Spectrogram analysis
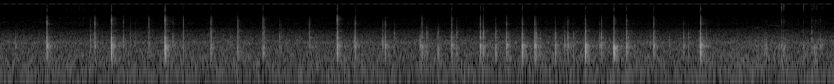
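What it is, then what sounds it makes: Plastic paddle hairbrush. Long manicured nails tap and scratch the back and handle of a black plastic paddle hairbrush with a hollow body, held in hand. A quick, irregular series of short, dry clicks with a hollow mid-pitched tone, each dying away almost at once over a faint hiss, with soft scratchy rustles between taps.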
